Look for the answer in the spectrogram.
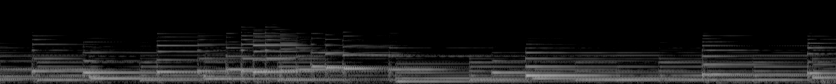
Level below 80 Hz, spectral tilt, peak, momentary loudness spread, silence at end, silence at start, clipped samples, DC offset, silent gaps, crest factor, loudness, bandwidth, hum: -66 dBFS; -7.5 dB/octave; -18 dBFS; 8 LU; 0 s; 0 s; under 0.1%; under 0.1%; none; 16 dB; -34 LUFS; 6.8 kHz; none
